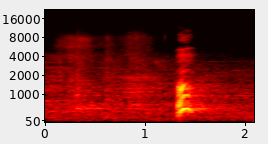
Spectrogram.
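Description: A single sharp bark from a three-year-old dog rings out once, fairly close and loud, over a quiet room background with no talk.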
